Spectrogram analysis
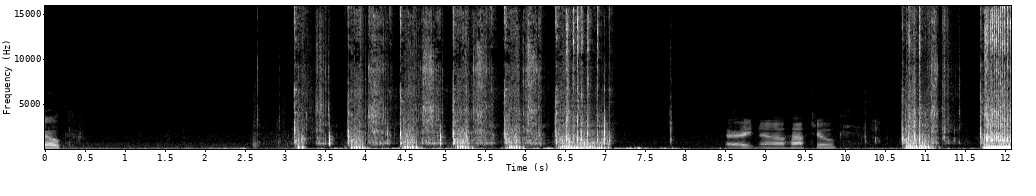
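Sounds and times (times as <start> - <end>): chainsaw recoil starter pulls: 3.1 - 7.2, 10.7 - 12.0.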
